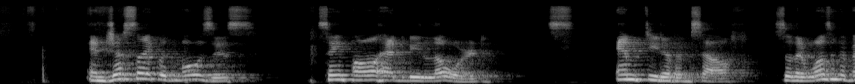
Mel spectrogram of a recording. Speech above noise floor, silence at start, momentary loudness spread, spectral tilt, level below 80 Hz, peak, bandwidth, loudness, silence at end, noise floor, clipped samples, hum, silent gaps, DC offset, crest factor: 49 dB; 0.3 s; 12 LU; -5 dB/octave; -74 dBFS; -8 dBFS; 16 kHz; -23 LUFS; 0 s; -71 dBFS; under 0.1%; none; none; under 0.1%; 16 dB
